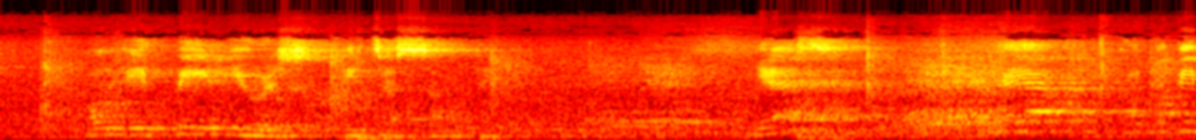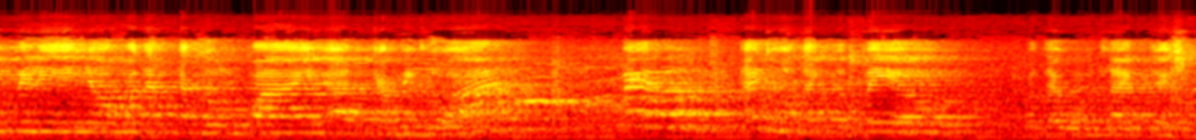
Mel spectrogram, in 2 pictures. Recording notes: This talk was recorded last October 28, 2018 during our Feast Taytay 9th year anniversary.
